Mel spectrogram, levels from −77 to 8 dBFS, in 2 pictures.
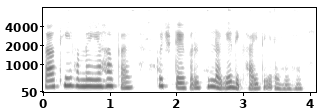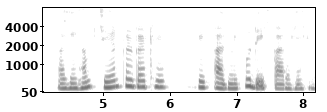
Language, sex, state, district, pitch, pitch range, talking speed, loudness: Hindi, female, Rajasthan, Churu, 195 Hz, 165-225 Hz, 185 wpm, -39 LUFS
